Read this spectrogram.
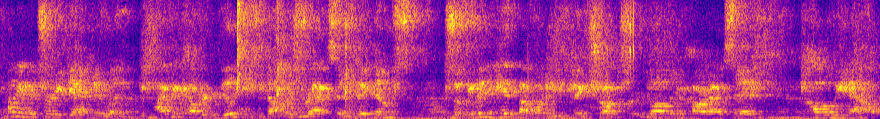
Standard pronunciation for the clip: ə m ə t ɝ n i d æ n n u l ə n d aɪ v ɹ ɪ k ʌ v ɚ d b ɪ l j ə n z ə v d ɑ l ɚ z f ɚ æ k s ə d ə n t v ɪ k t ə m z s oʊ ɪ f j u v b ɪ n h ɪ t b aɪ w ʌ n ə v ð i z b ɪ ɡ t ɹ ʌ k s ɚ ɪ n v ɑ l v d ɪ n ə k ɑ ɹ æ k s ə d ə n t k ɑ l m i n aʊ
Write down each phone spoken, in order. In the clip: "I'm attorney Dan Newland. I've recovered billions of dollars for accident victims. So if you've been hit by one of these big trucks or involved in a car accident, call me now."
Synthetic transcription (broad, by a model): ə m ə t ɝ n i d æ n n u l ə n aɪ v ɹ ɪ k ʌ v ɚ d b ɪ l j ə n z ə v d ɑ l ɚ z f ɚ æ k s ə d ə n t v ɪ k t ə m z s oʊ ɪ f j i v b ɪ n h ɪ t b aɪ w ʌ n ə v ð i z b ɪ ɡ t ɹ ʌ k s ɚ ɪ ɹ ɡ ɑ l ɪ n ə k ɑ ɹ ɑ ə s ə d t k ɑ l m i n aʊ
